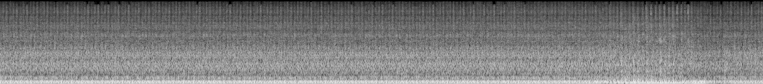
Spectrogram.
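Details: Detroit 6V92TA two-stroke diesel, test run after adding Jake brakes: deep steady clatter, brief rev rising and settling cleanly; oil took a minute to reach the jakes; successful test, runs healthy.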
